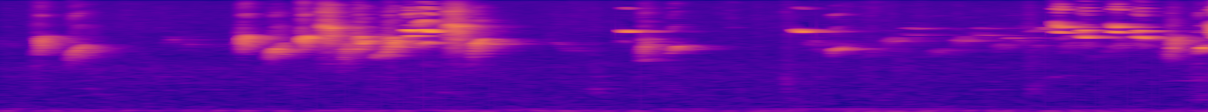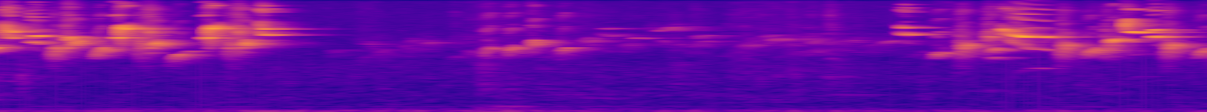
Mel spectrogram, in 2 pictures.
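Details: Singing European goldfinch, campero style: long chattering runs of rapid, liquid, high-pitched notes, broken by brief pauses and thin whistles.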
